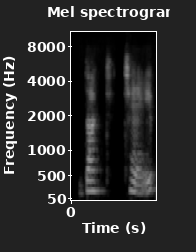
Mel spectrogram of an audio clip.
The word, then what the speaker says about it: duct: to hold ducts together, duct tape. It's not duct tape, although children will say duct tape, and until they see it in print, they may always pronounce it as duct tape.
